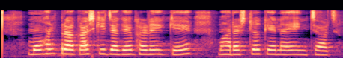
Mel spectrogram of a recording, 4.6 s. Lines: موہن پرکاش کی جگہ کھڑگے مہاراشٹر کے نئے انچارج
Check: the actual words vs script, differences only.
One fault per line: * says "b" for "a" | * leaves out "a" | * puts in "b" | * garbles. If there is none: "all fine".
all fine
